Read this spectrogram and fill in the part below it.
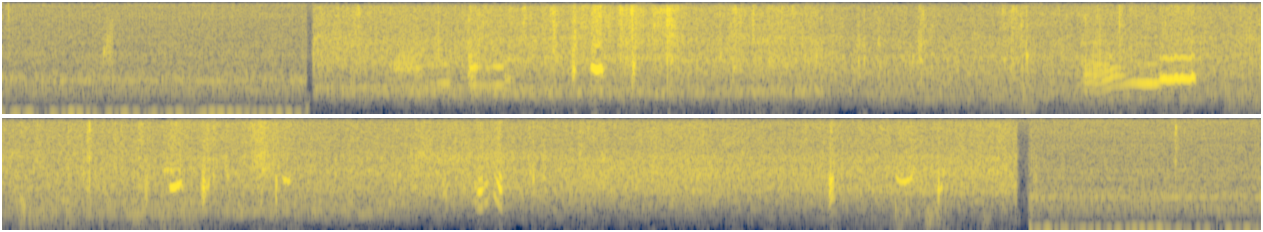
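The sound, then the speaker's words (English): Hens feeding close to the mic: quick, irregular taps and clicks as their beaks pick up individual seeds, with occasional soft clucks and rustling over a quiet outdoor background. “And in that case, the mic was close enough to the chickens that you could actually hear them picking up the individual seeds and things like that that they were eating.”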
